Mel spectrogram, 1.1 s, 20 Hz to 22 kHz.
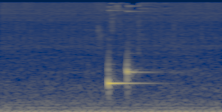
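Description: Dialing tones of a phone call placed through a Kenwood DMX5020S head unit running Android Auto, two quick clean beeps in succession, clear and close over a low background hum.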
